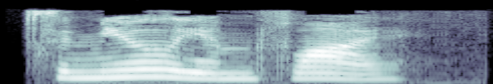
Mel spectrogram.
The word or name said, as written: simulium fly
